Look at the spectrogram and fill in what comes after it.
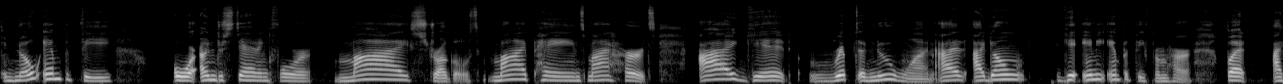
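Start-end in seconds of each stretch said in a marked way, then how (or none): none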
